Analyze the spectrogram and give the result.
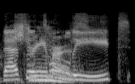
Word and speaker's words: tallit: Tallit.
